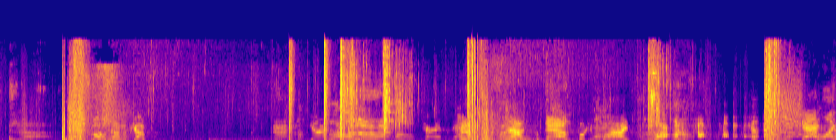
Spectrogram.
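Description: Gunshots ring out in sharp bursts.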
